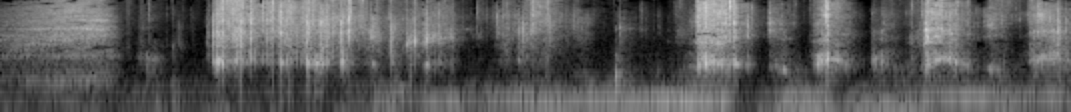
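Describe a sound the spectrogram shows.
Crispy fried chicken crunches loudly as a young man bites and chews close to a microphone.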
